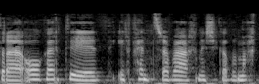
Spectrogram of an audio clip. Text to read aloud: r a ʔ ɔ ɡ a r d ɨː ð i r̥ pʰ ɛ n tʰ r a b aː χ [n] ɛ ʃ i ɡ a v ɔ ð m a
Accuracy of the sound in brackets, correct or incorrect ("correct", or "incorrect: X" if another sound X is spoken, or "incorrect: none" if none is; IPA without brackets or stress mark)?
correct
